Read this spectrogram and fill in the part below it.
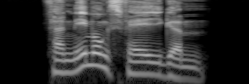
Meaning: strong dative masculine/neuter singular of vernehmungsfähig
- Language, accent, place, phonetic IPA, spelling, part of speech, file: German, Germany, Berlin, [fɛɐ̯ˈneːmʊŋsˌfɛːɪɡəm], vernehmungsfähigem, adjective, De-vernehmungsfähigem.ogg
